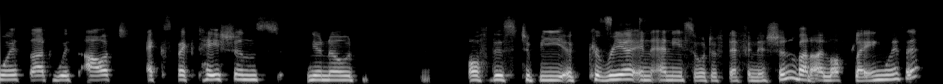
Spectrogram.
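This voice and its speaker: In a German accent, a woman speaks with a fairly high pitch at a fairly slow pace. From Germany, rural village. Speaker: coach and learning consultant. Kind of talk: podcast interview.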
